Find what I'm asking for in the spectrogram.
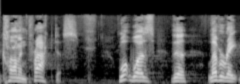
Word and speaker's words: levirate: Later in the book of Deuteronomy, Moses, by God, will regulate, give laws regulating a levirate marriage, that's how you say it, but not commanding it.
